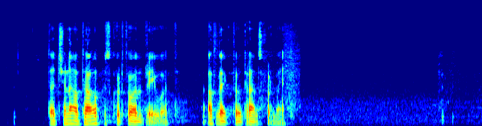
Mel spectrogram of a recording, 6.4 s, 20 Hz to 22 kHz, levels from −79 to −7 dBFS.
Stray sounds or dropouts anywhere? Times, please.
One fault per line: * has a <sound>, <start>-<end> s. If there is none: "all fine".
all fine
